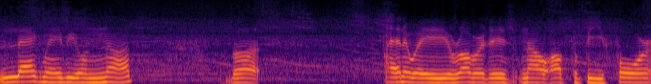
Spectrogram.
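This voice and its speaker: A man's fairly high, flat monotone voice with a non-native accent, very slow and very even in loudness, with long, frequent pauses and noticeable background noise. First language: not English. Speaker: sim racing commentator. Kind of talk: live commentary. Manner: casual.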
